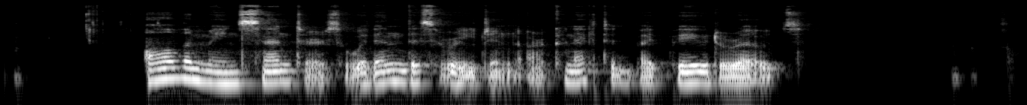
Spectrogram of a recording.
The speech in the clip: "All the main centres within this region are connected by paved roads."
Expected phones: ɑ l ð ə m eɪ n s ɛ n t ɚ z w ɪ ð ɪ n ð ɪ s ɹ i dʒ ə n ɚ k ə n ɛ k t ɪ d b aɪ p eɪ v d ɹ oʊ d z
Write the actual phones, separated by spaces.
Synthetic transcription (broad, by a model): ɑ l ð ə m eɪ n s ɛ n t ɚ z w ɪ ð ɪ n ð ɪ s ɹ i dʒ ə n ɚ k ə n ɛ k t ɪ d b aɪ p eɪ d ɹ oʊ d z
